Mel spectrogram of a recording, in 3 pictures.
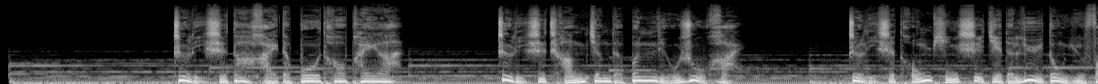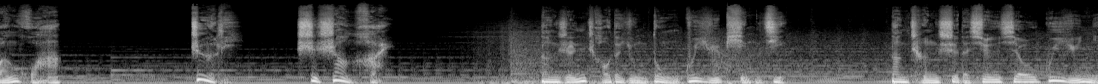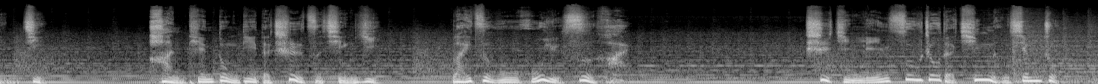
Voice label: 男 走心旁白

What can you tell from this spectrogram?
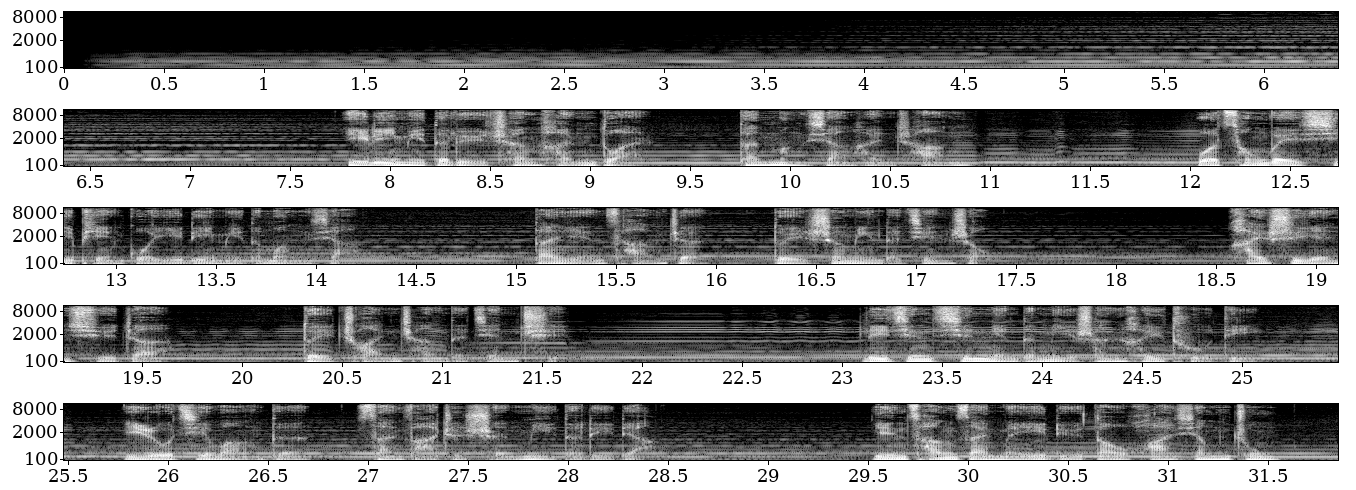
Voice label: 男 广告 自然讲述 香米; 福霜香米

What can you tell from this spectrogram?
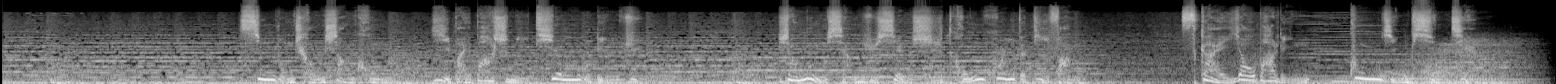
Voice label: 男 地产 浑厚大气 金融城浑厚大气高贵国际化地产品牌广告

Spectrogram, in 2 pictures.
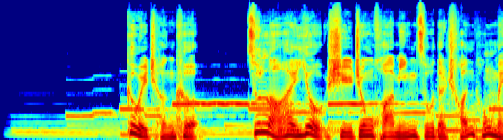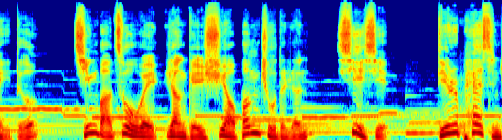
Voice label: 男 语音播报 各位乘客 中英

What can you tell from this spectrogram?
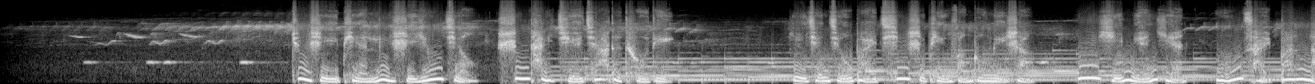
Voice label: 女 专题 厚重质感 地方特产宣传片

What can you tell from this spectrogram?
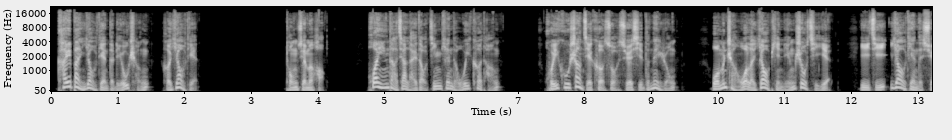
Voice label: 男, 课件; 开办要点的流程和要点

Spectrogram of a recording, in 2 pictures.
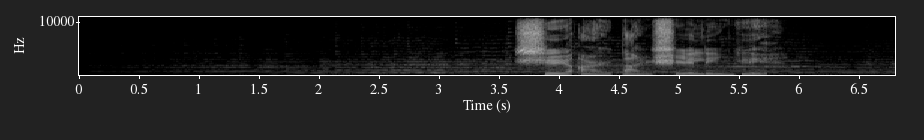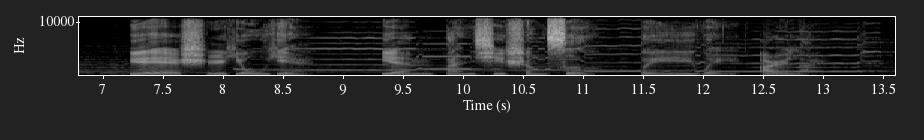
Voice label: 女-诗歌朗诵

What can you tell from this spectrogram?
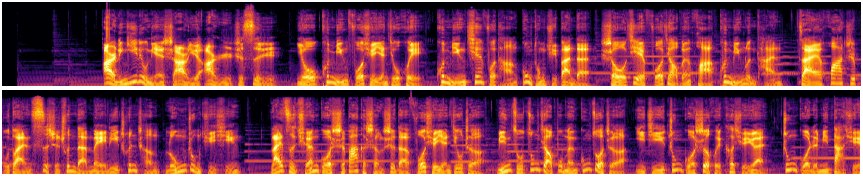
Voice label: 男 新闻专题

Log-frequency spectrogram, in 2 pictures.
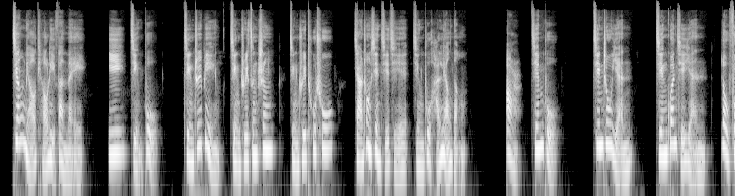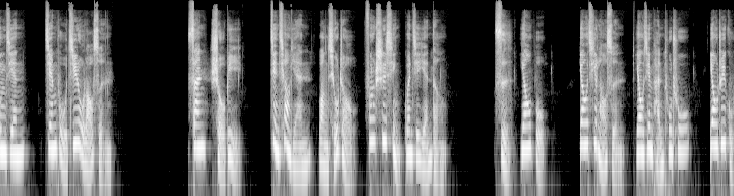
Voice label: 女, 叙述, 介绍, 复古; 姜疗的作用

